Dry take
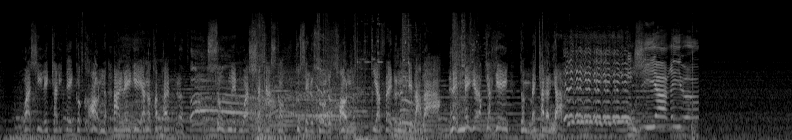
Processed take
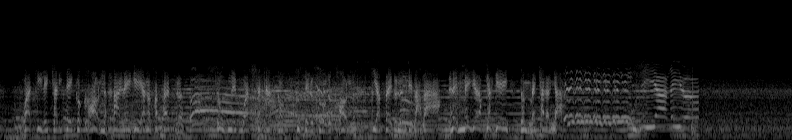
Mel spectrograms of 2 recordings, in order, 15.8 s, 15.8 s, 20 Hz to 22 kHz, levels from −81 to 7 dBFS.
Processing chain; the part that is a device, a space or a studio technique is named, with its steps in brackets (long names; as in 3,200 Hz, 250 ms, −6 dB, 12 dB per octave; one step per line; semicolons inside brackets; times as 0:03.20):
bass amplifier (downward compressor 3 to 1, threshold −41 dBFS, peak gain reduction 14.5 dB; loudspeaker in its box 84–2,100 Hz, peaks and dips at 97 Hz −7 dB, 170 Hz −5 dB, 240 Hz +3 dB, 580 Hz −6 dB, 1,100 Hz −4 dB, 1,700 Hz +6 dB)
level +2.5 dB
